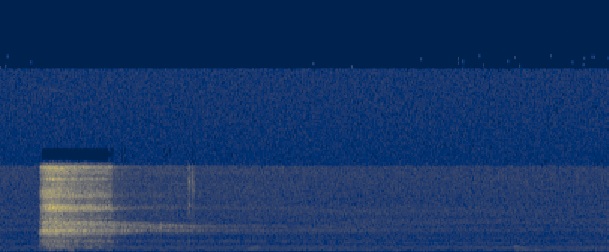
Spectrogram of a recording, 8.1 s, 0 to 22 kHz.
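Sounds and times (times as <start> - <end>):
forceful breath out through the nose or mouth: 0.5 - 3.0.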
